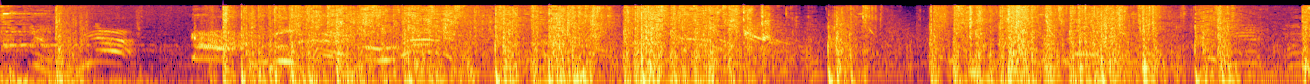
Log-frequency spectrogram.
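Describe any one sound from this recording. Gunshots crack out in rapid bursts.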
